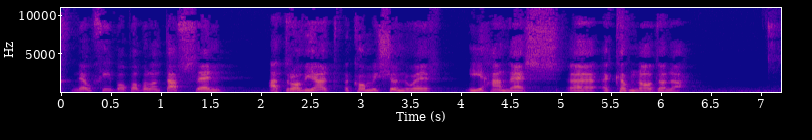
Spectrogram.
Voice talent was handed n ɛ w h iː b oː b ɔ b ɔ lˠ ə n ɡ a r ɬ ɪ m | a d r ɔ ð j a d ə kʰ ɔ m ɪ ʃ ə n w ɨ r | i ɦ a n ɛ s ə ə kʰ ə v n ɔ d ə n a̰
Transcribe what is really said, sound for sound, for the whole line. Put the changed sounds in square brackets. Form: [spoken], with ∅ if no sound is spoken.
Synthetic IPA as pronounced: n ɛ w [χ] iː b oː b ɔ b ɔ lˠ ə n [d] a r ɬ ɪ [n] | a d r ɔ ð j a d ə kʰ ɔ m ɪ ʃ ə n w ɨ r | i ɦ a n ɛ s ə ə kʰ ə v n ɔ d ə n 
